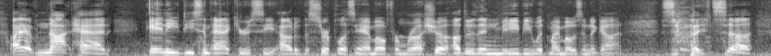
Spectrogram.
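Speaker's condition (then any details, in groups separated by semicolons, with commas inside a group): No condition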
